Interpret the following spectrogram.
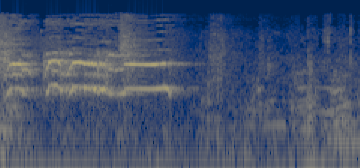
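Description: Rooster crowing: one loud call lasting a little over a second.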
